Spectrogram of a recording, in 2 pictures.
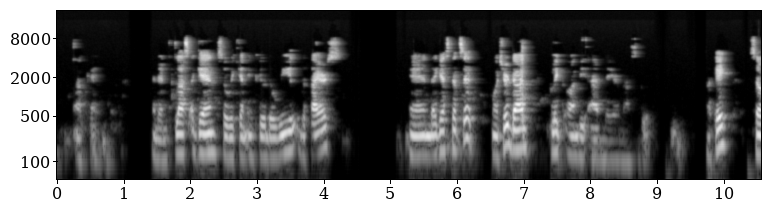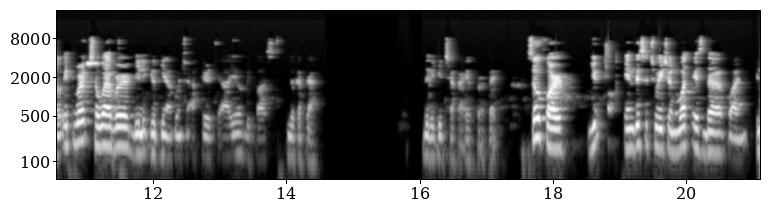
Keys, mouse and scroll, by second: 15.7 space.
